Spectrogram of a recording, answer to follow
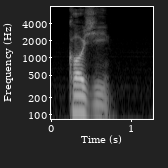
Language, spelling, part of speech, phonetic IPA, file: Polish, kozi, adjective, [ˈkɔʑi], Pl-kozi.ogg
